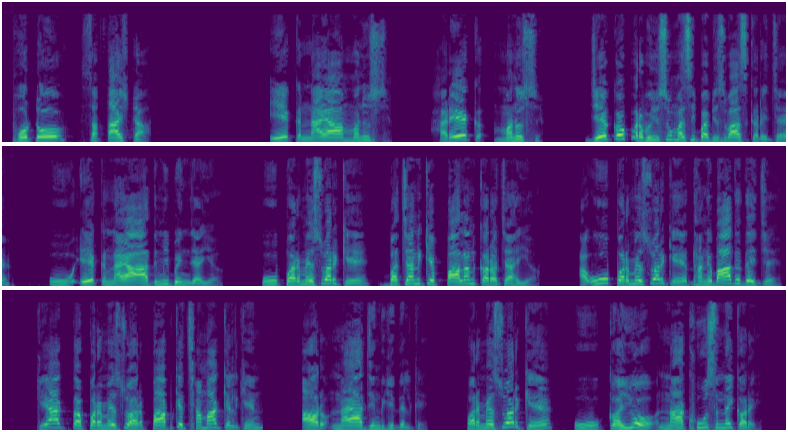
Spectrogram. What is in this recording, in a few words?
good news maithili dehati, drama; wycliffe bible translators inc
